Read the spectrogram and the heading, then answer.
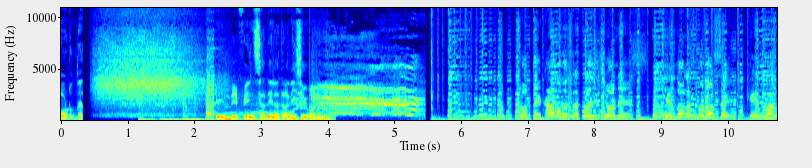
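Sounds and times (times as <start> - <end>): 
speech: 0.0 - 0.4, 2.3 - 4.2, 7.2 - 10.7
rough noisy burst: 0.4 - 3.0
fighting rooster crowing: 3.8 - 5.5.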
